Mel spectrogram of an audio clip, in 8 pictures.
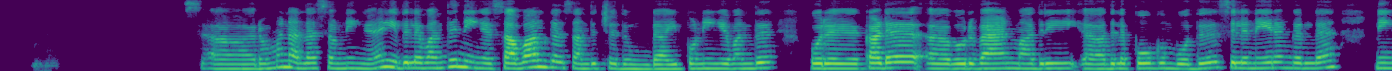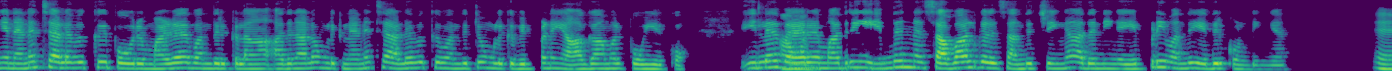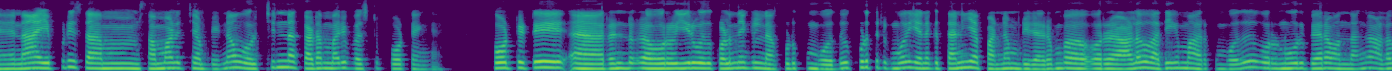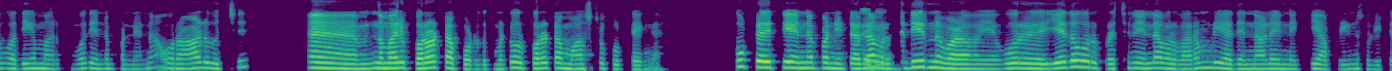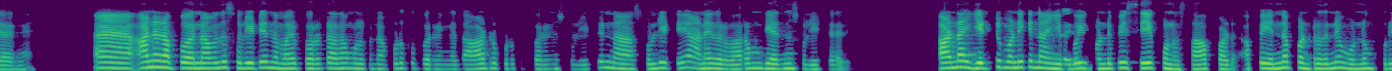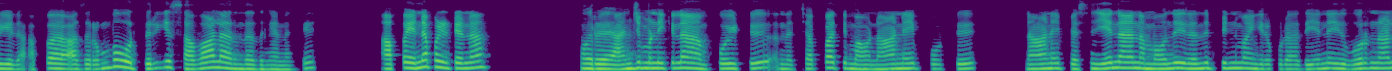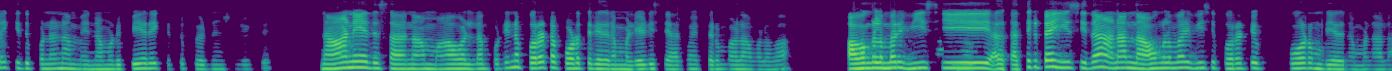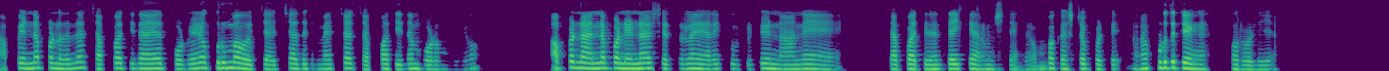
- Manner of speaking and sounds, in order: other noise; in English: "ஃபர்ஸ்ட்"; in English: "ஷட்டர்"
- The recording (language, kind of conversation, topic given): Tamil, podcast, உங்களின் பிடித்த ஒரு திட்டம் பற்றி சொல்லலாமா?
